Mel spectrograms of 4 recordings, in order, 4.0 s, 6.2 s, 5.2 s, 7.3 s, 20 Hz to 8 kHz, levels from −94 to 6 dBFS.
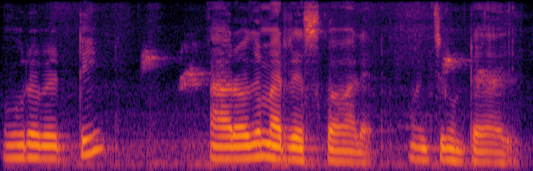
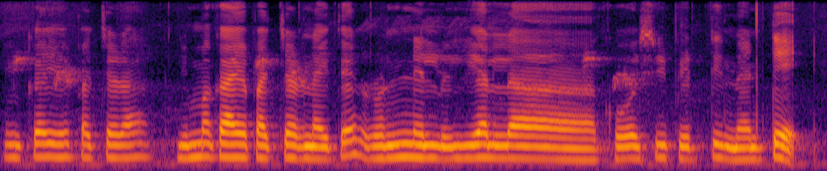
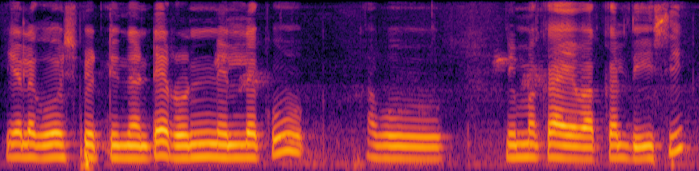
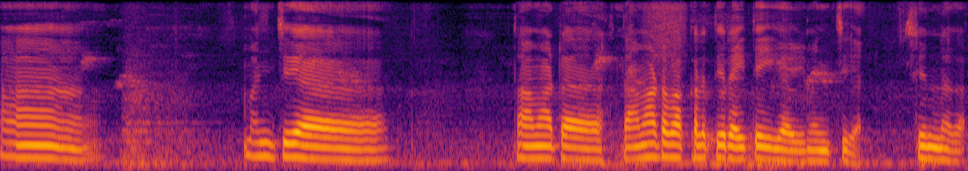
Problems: background sounds at intervals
